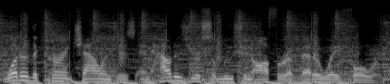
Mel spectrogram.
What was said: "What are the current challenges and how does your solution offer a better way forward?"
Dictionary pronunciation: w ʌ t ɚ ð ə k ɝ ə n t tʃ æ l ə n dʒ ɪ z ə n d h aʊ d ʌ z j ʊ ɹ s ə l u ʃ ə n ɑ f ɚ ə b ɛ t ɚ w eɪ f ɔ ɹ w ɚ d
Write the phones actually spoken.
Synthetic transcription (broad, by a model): w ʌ t ɚ ð ə k ɝ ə n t tʃ æ l ə n dʒ ɪ z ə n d h aʊ d ʌ z j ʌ ɹ s ə l u ʃ ə n ɑ f ɚ ə b ɛ t ɚ w eɪ f ɔ ɹ w ɚ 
